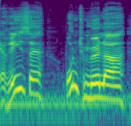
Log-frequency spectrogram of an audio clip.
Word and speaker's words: Riese und Müller: I'm German, so I will pronounce it in German, okay?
